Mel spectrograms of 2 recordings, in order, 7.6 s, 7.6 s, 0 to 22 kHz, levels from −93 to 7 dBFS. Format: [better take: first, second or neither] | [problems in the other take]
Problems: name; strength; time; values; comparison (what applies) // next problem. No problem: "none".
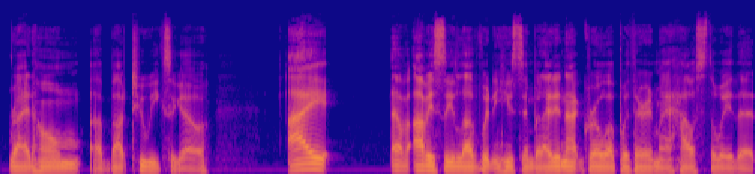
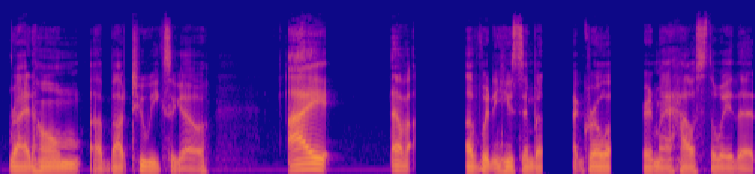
first | audio cutting out; at 4 s for 0.5 s, at 5.5 s and at 6 s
